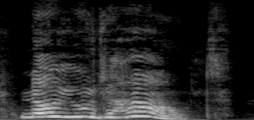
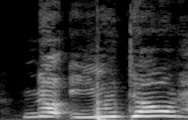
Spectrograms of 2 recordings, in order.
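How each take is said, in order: First: Higher, slow, drawn-out scolding; firm no. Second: Higher and louder, punching DON'T; emphatic no. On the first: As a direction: stretch it out like scolding yourself. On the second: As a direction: yell it at your past self. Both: Real, not acted. Scolding her past self.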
